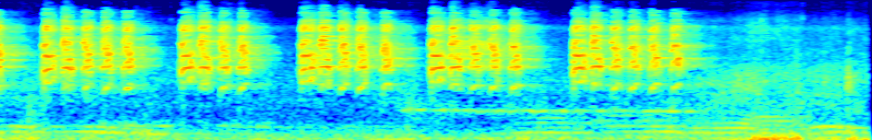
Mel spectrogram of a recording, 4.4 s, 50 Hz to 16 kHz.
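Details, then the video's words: Long-tailed shrike singing copied kingfisher, kuntilanak and sparrow sounds in petir style. Five separate bursts of rapid rattling notes, each about half a second, spaced roughly every 0.7 seconds, fading at the end. "CENDET INI MUNTAHKAN TENGKEK BUTO KUNTILANAK GREJA NYERET PETIR KW PANJANG2 DAN DIULANG2"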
